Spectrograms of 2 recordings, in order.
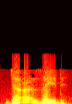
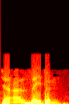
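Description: First: The last word ends on a bare consonant. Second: The last word ends with a vowel and n. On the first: "dibuang harokat dan apa tanwinnya, dengan disukun" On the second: "Dhammah yang pertama ada harokat tanwin"

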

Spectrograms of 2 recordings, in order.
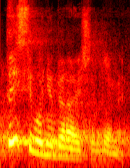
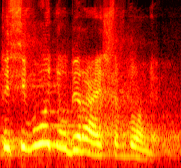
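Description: First: The stress falls on the word ты. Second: The stress falls on the word сегодня. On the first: The question is about who does it. "Кто? Ты или ты?" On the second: The question is about when it happens. "Теперь мы переносим это ударение на второе слово"

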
